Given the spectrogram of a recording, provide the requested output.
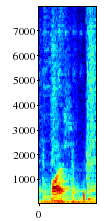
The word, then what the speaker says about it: Porsche: You wouldn't really put emphasis on that R sound, so you would go Porsche. Porsche. Almost like in Turkish, the pocha.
